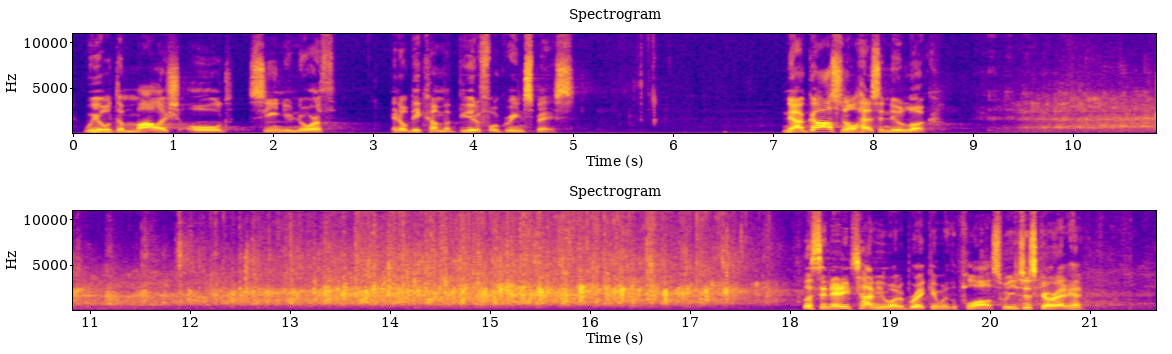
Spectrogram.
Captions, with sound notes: we will demolish old CNU North and it'll become a beautiful green space. Now Gosnold has a new look. (audience laughs) (audience applauds) Listen, anytime you want to break in with applause, will you just go right ahead?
